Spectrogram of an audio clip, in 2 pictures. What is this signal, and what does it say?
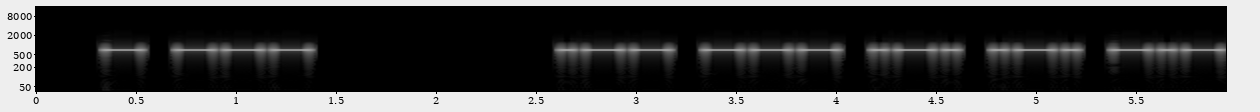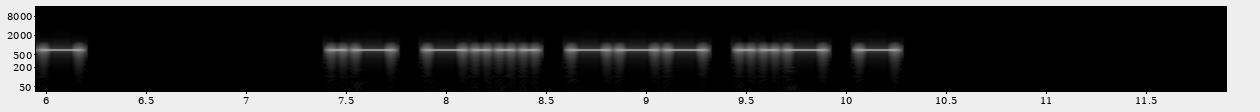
Morse code, heard as a keyed tone, about 20 wpm, 700 Hz. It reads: TO WORRY ABOUT
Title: 3x Word-Spacing - Sets of 5 Words - 20wpm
